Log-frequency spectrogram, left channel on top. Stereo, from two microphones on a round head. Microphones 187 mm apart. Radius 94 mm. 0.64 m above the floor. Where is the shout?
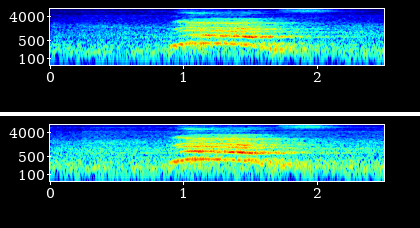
30° right (ahead or behind), 9 m; by 2.0 s 35° right (ahead or behind), 10 m.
